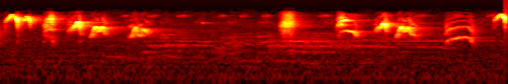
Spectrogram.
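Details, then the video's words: Caged greater green leafbird of Alas Purwo origin, housed in Jatiasih, Bekasi, chattering after a bath with scratchy, varied notes, squeaky chips and arched whistles in uneven bursts separated by brief pauses. "Cucak Ijo Alas Purwo Cerewet"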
